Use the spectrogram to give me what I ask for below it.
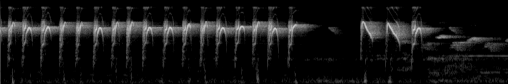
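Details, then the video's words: Plain-throated sunbird (kolibri kelapa, wiceh) singing a tight, rapid series of high sharp notes for training cage birds, then after a pause a few loud falling slurs and thin descending twitters. "kolibri kelapa | manggar | wiceh | korlap gacor tembakan rapat"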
